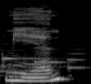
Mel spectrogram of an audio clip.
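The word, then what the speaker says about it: 宀: house or a cover its pronunciation mien the lower part means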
